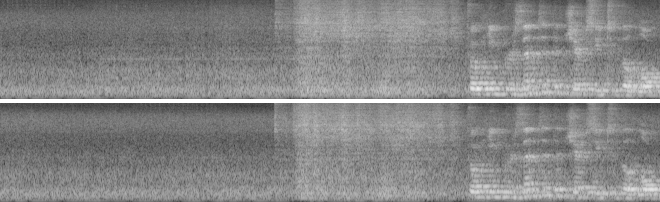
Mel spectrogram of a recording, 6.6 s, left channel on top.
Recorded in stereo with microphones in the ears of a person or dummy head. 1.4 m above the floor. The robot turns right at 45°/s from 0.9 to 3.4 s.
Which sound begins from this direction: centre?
A man speaking, at 4.7 s.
